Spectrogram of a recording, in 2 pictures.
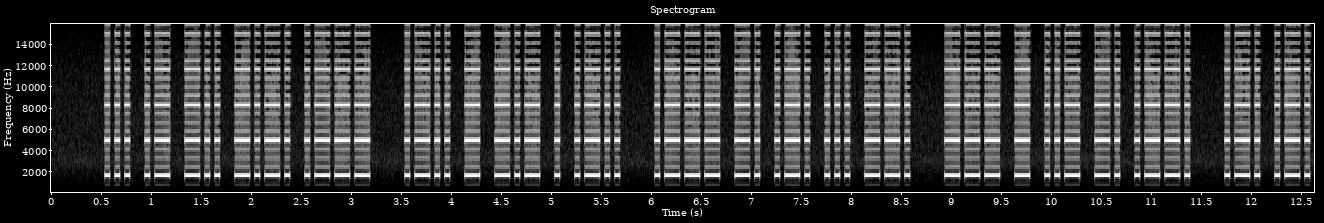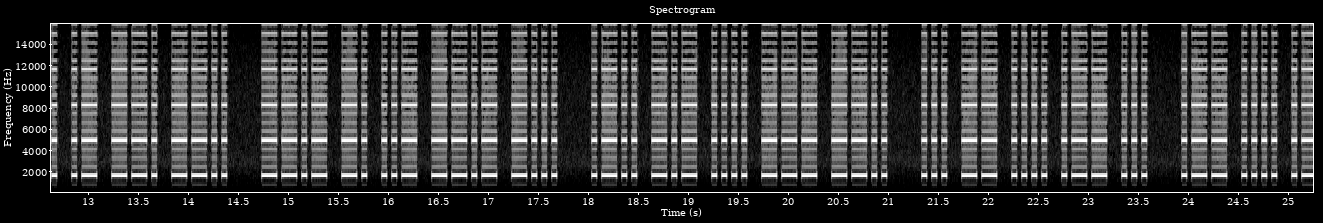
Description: Morse code (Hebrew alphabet), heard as electronic beeps, machine-sent, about 24 wpm, 1650 Hz. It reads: שאדסע לתכול ענרשג התטנף רלאגז קנטקב לכחהז שמחצש …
